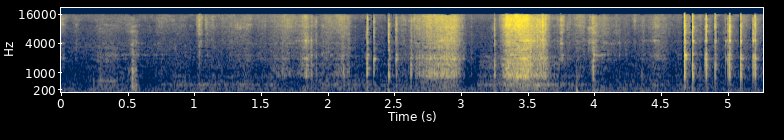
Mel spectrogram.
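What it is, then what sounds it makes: Frozen kitchen sponge, frozen stiff. Frozen kitchen sponges, frozen stiff, are tapped, giving hard, sharp clicks instead of soft sponge sounds. Scattered taps and two brief scraping rubs lead into a quick run of bright, dry clicks at the end.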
